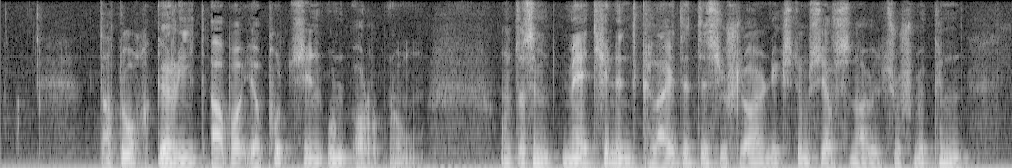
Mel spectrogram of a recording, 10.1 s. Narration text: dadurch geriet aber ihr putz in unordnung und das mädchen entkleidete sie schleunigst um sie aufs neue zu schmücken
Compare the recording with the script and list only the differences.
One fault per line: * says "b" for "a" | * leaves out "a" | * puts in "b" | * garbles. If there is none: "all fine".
all fine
